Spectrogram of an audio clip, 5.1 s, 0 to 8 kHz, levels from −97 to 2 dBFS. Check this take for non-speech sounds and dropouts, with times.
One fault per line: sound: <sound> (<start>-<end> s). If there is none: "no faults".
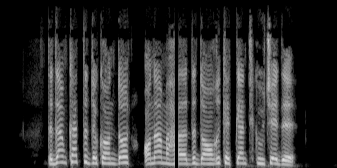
sound: dropout (2.6-2.7 s)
